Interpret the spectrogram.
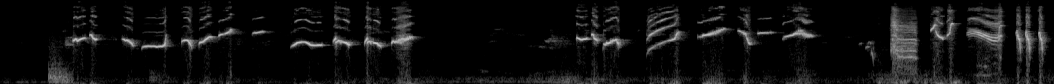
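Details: Kacer, the white-rumped shama, singing vigorously: quick sequences of whistled, swooping notes and sharp chips, with a pause mid-phrase and a harsh, rasping burst near the end.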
